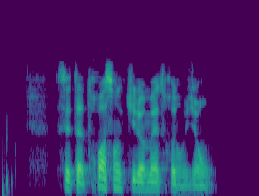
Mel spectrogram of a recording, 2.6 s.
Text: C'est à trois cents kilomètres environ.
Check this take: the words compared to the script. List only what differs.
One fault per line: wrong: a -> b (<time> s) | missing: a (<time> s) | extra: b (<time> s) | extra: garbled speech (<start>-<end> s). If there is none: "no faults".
no faults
